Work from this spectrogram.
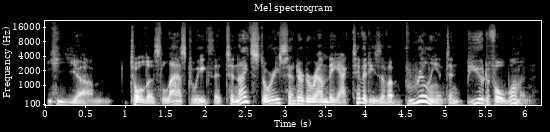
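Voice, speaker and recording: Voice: medium pitch, big pitch swings, normal speed, husky. An actor playing a polite, flustered announcer in an old-time radio comedy, with a courteous, hesitant way of talking. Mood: hesitant, puzzled. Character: polite, flustered radio show announcer visiting Watson's house.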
